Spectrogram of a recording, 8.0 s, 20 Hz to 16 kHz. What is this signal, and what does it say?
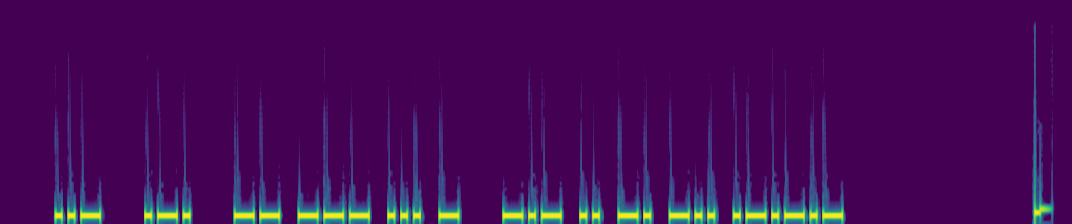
Morse code, heard as a keyed tone, about 25 wpm, 700 Hz. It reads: U R MOST KIND.
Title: Sentences from Top 200 Words and Abbreviations 25wpm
